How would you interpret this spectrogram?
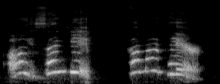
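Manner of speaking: very high, loud squealed shout; deafening call. A narrator's reading. Luffy hollering for Sanji to come out, deafening high call. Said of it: "Luffy's voice was deafening".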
